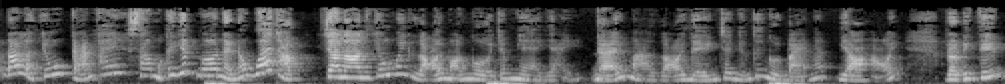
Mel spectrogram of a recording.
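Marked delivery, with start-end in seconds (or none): none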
